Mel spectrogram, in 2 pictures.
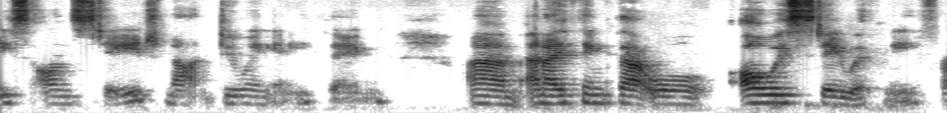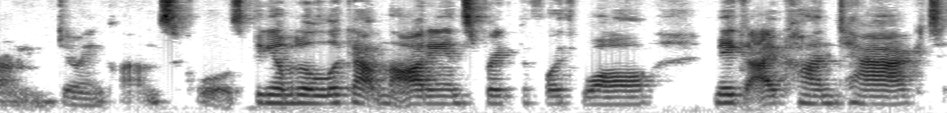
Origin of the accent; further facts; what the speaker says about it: Portland, Oregon, United States; moved away as an adult; also born or lived in San Francisco; now in Los Angeles, United States; I was living in San Francisco, but I was from Portland, and Portland, Oregon is known as being quirky and weird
